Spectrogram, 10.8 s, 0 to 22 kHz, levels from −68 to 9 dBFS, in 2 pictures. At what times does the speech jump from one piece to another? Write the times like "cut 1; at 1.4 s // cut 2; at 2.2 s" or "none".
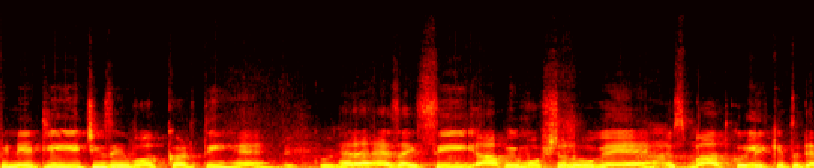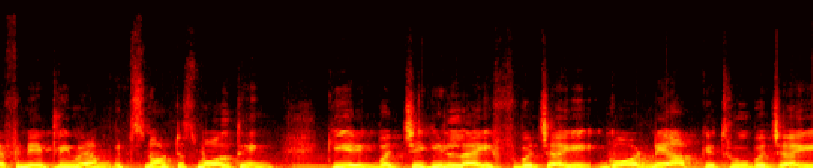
none

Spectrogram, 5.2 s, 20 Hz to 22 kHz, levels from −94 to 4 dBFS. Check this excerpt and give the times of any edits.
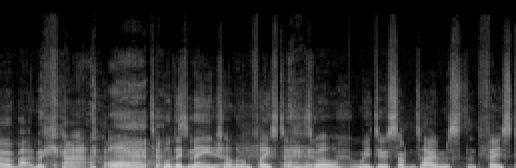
cut 1; at 1.6 s // cut 2; at 3.5 s

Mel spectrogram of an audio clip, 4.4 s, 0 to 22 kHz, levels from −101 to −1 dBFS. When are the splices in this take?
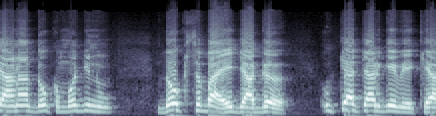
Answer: none

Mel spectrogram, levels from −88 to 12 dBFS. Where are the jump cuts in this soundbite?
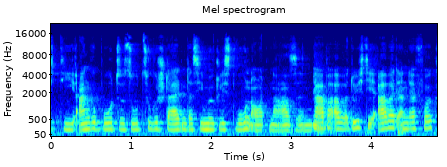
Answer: cut 1; at 3.3 s

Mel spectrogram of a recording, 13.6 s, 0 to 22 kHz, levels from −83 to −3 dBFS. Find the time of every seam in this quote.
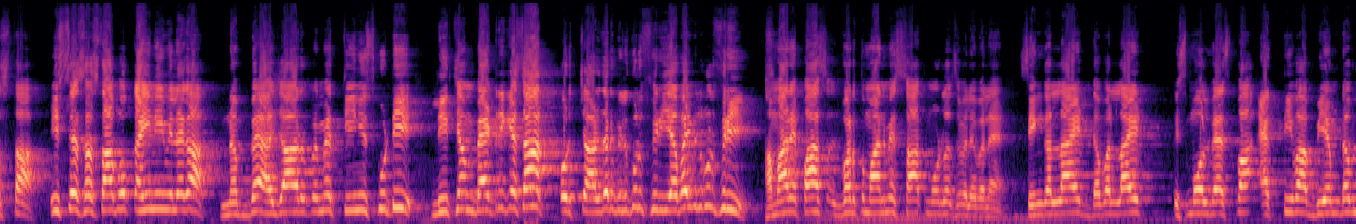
cut 1; at 7.5 s

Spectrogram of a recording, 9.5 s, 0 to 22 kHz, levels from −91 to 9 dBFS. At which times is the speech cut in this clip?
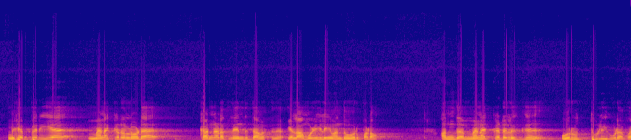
none

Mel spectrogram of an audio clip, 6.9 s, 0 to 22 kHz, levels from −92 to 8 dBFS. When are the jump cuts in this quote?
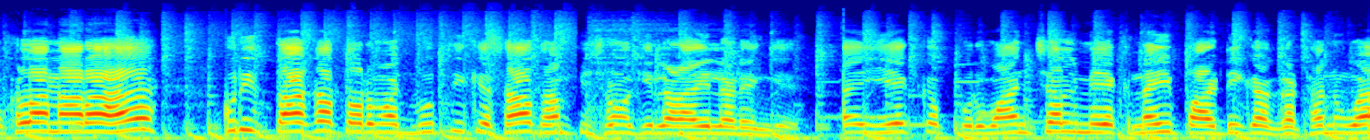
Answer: cut 1; at 1.1 s // cut 2; at 4.2 s

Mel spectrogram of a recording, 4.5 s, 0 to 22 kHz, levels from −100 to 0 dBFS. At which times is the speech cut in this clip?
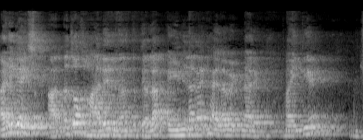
none

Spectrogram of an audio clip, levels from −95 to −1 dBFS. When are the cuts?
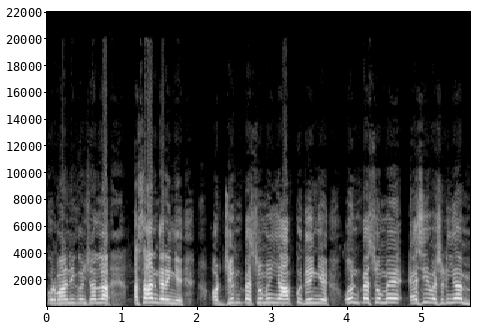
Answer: cut 1; at 2.0 s

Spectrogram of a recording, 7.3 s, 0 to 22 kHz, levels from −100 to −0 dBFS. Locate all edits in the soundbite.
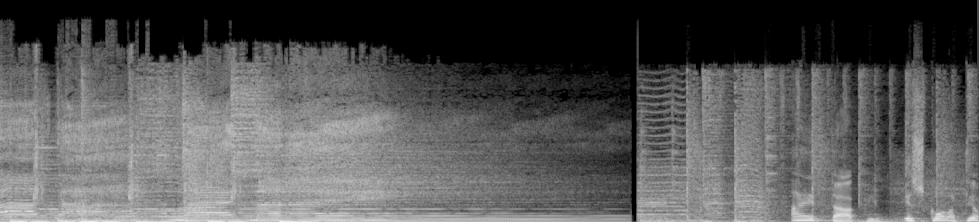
cut 1; at 4.6 s

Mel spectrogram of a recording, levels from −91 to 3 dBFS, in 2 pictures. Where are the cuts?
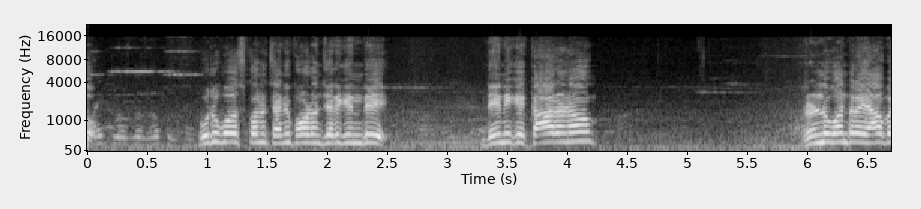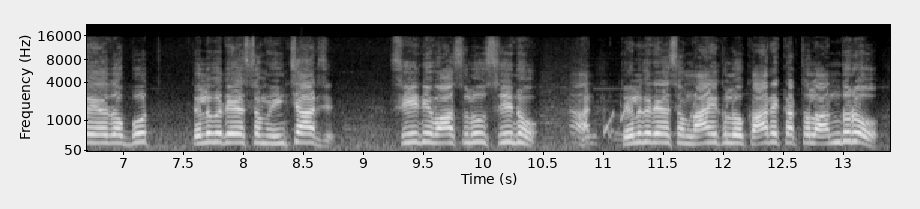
cut 1; at 10.9 s

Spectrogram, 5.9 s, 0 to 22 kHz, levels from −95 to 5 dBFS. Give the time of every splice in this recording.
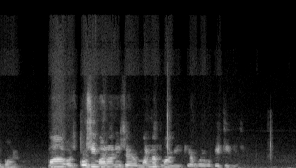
cut 1; at 0.9 s

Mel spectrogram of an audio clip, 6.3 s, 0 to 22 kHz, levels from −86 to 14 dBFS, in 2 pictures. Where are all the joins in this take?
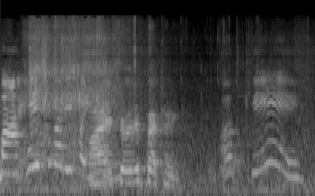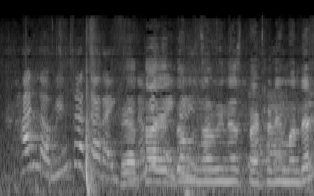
none

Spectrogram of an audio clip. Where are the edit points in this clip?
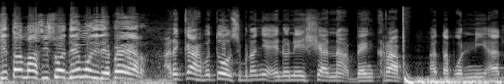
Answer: cut 1; at 1.7 s

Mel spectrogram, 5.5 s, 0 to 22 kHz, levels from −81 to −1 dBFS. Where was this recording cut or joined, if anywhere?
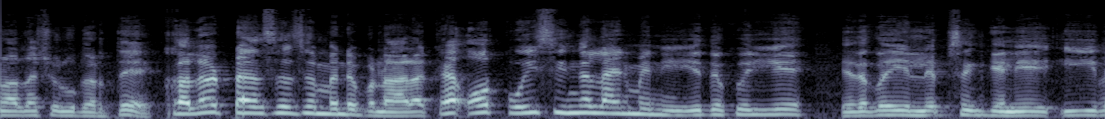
cut 1; at 0.8 s // cut 2; at 4.1 s

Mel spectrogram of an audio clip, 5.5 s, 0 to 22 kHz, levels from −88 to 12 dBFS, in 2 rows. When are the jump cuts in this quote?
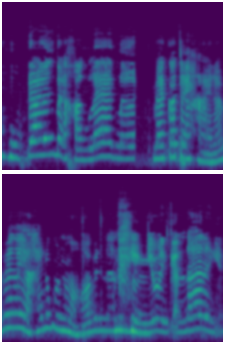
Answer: cut 1; at 1.6 s

